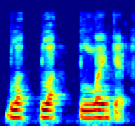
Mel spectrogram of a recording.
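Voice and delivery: normal talking voice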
